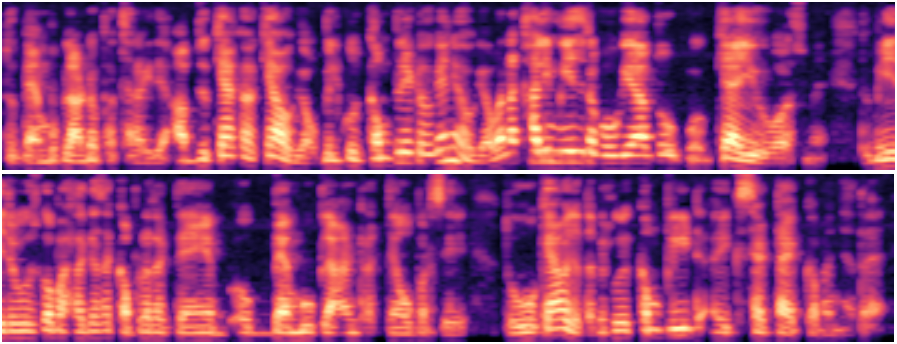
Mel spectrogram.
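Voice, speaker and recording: A man teaches an exam-prep vocabulary lesson at a mid-range pitch. He keeps asking the class questions and answering them himself, spelling out and repeating each key word. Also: lively intonation, racing, hardly any pauses, darkish tone.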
